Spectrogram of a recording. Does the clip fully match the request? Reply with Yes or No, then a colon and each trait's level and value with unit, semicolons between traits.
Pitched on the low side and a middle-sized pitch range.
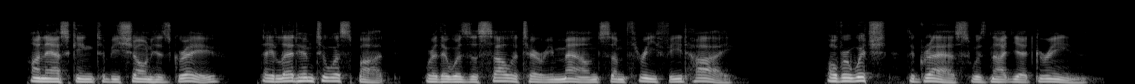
Yes: low, 125 Hz; average, 4.1 semitones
